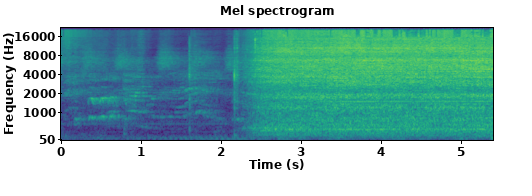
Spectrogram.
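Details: Cheap 800 W hair dryer after its power cord was replaced: after handling noises it starts into a steady, even blowing whir with no rattle or scrape; it runs fine.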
